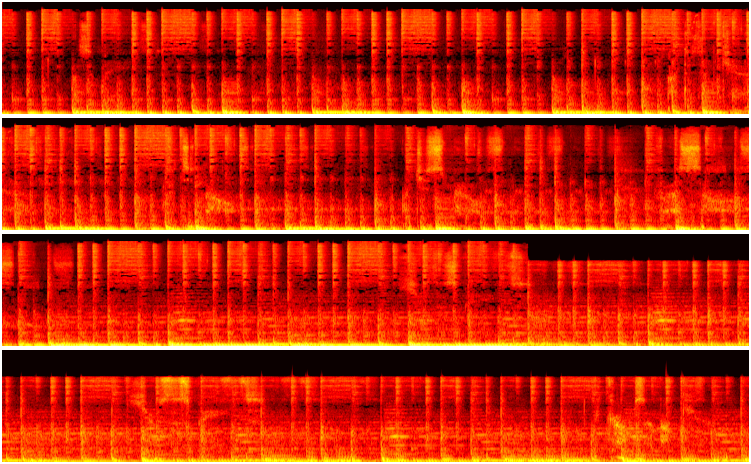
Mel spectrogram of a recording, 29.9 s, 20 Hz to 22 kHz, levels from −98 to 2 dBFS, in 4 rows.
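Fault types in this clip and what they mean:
Input switched to a poorer device: From 20.19 s to the end, the sound abruptly turns duller and narrower. Nothing is heard above about 7.9 kHz, so the upper detail is gone. The level drops by about 10 dB at the change. A faint new background noise appears, roughly 45 dB below the signal. There is no gap at the switch. The likely cause is the recording input moving to a lesser microphone or headset.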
